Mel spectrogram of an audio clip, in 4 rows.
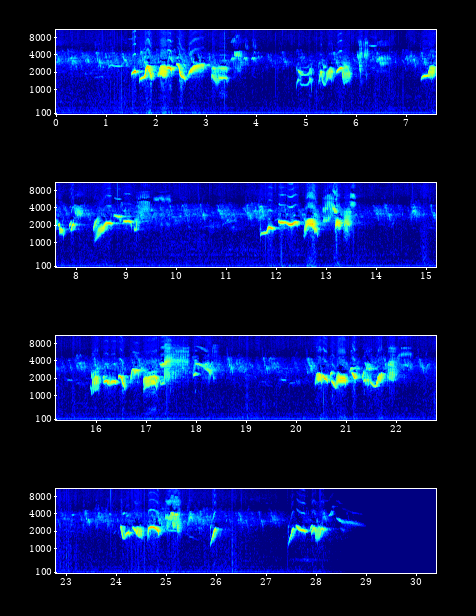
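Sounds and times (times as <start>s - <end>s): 
bird singing warbled slurred whistles: 0.9s - 4.0s, 4.8s - 6.6s, 7.3s - 10.0s, 11.6s - 13.6s, 15.7s - 18.5s, 19.6s - 22.4s, 24.1s - 26.2s, 27.4s - 29.0s.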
